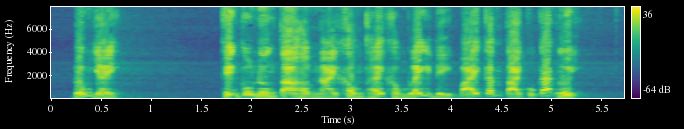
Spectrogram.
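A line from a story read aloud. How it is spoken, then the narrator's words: Cold young woman. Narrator (Vietnamese): Hắc Y thiếu nữ lạnh lùng nói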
